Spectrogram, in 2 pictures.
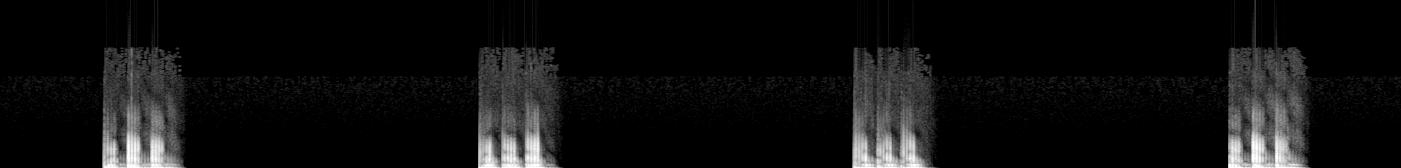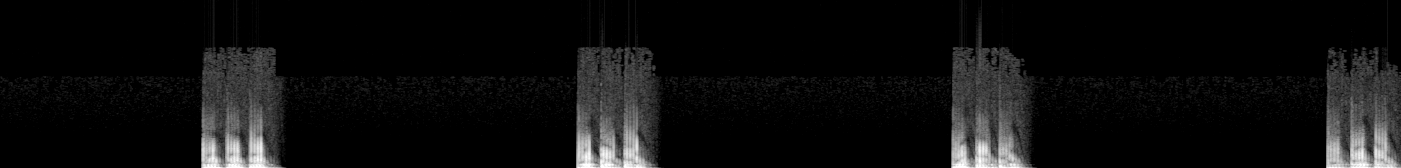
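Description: A short, heavily processed sound clip plays again and again, with silence in between.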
